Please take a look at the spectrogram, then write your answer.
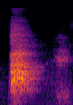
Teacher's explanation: You're gonna press your lips together and then open them as air puffs out. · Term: P sound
